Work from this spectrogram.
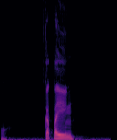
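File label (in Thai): "กะเตง" ภาษาโคราช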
